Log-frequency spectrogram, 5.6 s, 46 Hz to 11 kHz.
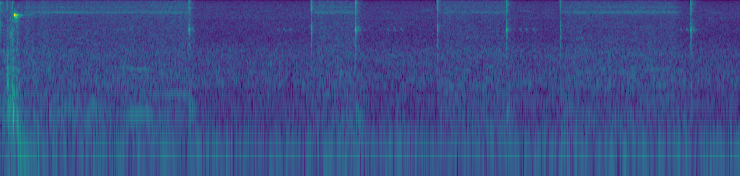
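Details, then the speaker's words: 1994 Cadillac Fleetwood Brougham rear power window: a labored motor drone with clicks and clunks as the glass moves slowly. The battery had run low after long accessory-mode use. "almost sounds like it's struggling huh I don't like the sound of that but it is going up and down"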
